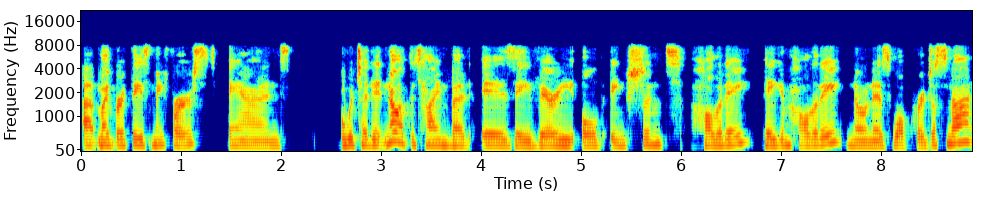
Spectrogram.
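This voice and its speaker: In an American accent, a woman speaks with an unremarkable speaking voice, ordinary pitch variation and very even loudness. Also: fairly low pitch for a woman, moderate pace. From El Paso, Texas, then Central Florida. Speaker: numerologist. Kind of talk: interview.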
